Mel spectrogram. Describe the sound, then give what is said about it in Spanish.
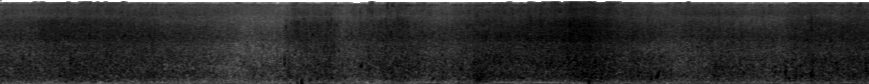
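Steady rushing sea waves wash in continuously, a broad hissing surf with gentle swells rising and falling, heard alone without any voices. “Empezamos con este sonido del mar, con esta caracola de tu abuela.”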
